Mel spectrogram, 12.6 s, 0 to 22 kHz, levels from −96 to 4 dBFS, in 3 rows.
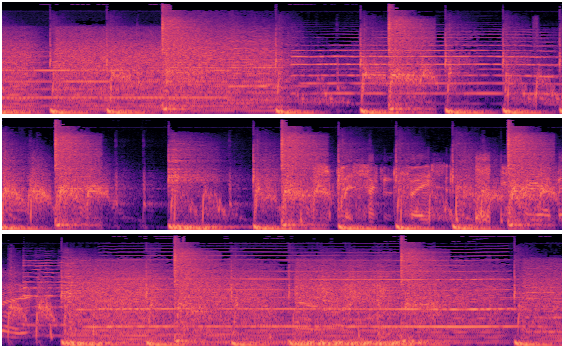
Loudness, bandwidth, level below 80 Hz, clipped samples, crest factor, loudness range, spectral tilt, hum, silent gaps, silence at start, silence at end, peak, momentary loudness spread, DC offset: -20 LUFS; over 20 kHz; -32 dBFS; under 0.1%; 20 dB; 3 LU; -2.5 dB/octave; none; none; 0 s; 0 s; 0 dBFS; 6 LU; under 0.1%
